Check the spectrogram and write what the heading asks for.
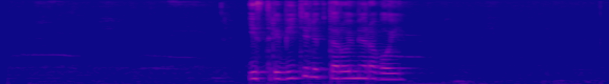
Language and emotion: Russian, neutral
